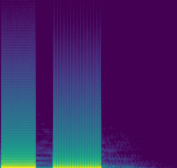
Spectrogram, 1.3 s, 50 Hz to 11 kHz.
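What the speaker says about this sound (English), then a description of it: "I would start with a square wave on the oscillator A." Prophet-5 synth bass with a square wave on oscillator A plays two deep, buzzy, hollow notes of equal loudness with a short gap between them, the second fading quickly after release.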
